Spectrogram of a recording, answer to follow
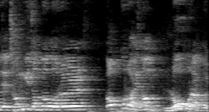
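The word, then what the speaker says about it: ρ: 얘는 이제 전기 전도도를 거꾸로 해놓은 로우라고 읽는 문자입니다.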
